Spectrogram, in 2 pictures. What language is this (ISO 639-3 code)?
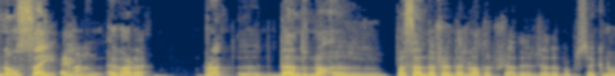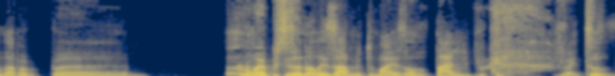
por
